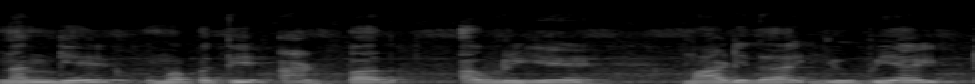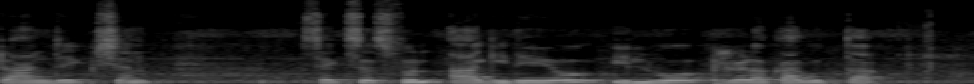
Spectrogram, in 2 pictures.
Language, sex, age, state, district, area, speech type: Kannada, male, 18-30, Karnataka, Bidar, urban, read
